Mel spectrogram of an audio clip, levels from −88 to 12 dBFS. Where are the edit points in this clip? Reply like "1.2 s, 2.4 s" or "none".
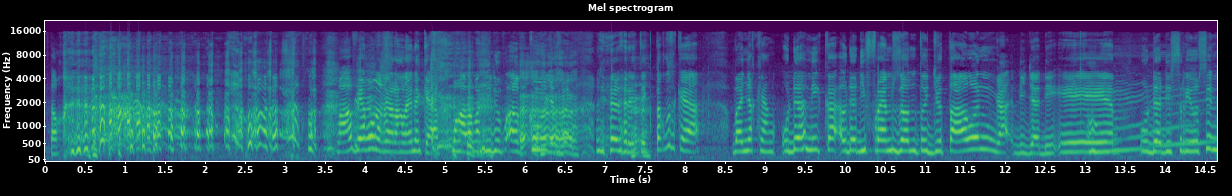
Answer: none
